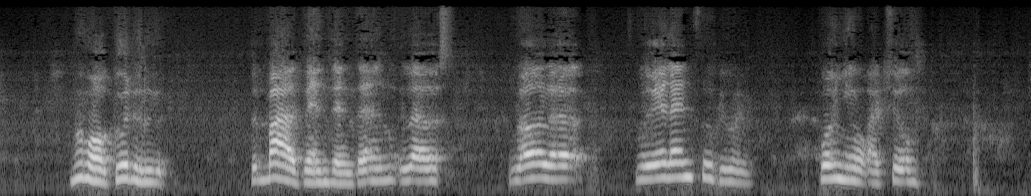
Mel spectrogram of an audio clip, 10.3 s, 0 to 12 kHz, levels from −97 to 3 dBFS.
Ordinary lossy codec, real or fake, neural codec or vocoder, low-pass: MP3, 48 kbps; fake; codec, 16 kHz in and 24 kHz out, 0.8 kbps, FocalCodec, streaming, 65536 codes; 10.8 kHz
